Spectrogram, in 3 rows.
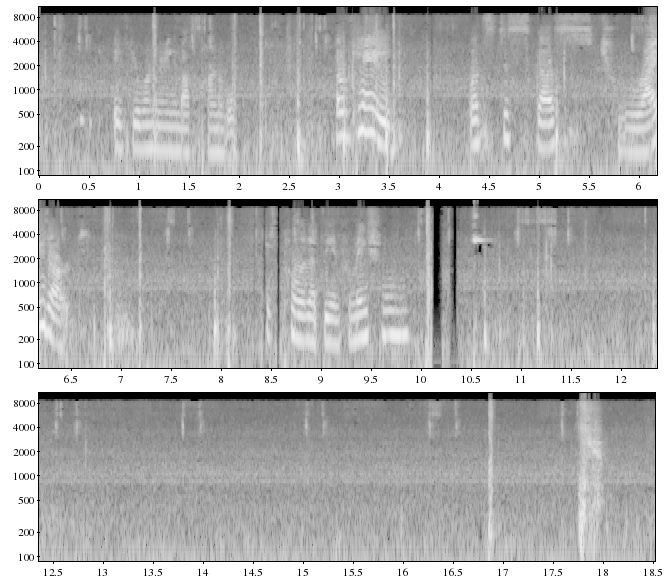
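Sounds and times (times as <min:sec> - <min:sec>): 
speech: 0:00.8 - 0:02.3, 0:03.0 - 0:07.2, 0:08.4 - 0:10.7
sneeze: 0:17.8 - 0:18.1.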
